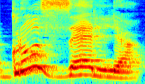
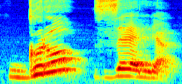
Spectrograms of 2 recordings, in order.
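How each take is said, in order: First: Said in the usual way. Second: "Groselha" very slowly, split after the first syllable. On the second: Shown as a demonstration. Teacher shows the class the sílaba gro, slow and syllable by syllable. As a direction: say "Groselha" drawn out, GRO held apart from the rest. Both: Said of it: "Sílaba gro".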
